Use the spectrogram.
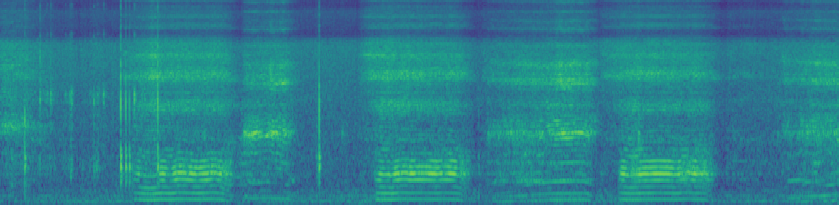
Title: Me and my brother snoring our heads off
